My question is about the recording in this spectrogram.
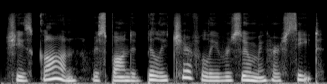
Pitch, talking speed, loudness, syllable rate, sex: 190 Hz, 145 wpm, -15 LUFS, 4.9 syllables/s, female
